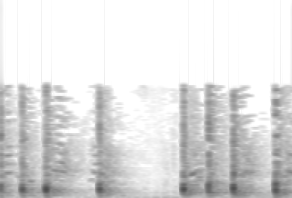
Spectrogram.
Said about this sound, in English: desperately, they knock on one last door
